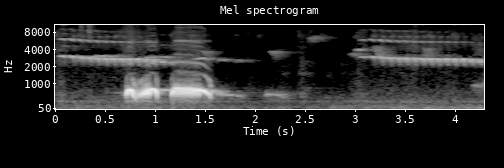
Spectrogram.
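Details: A female spotted dove calling to stimulate males gives one loud, low, two-part coo, a short note then a longer one. A high whistled line slides downward above it, followed by a short pause.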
